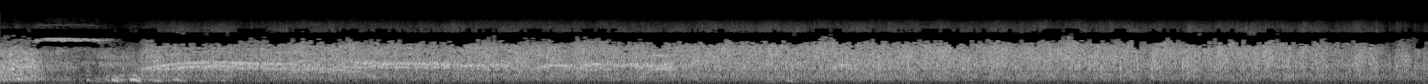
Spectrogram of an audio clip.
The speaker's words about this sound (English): Continuous round of applause must mean they were applauding the thing that we knew that hasn't gone yet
